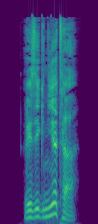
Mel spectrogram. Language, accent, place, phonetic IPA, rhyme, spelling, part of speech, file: German, Germany, Berlin, [ʁezɪˈɡniːɐ̯tɐ], -iːɐ̯tɐ, resignierter, adjective, De-resignierter.ogg
- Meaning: 1. comparative degree of resigniert 2. inflection of resigniert: strong/mixed nominative masculine singular 3. inflection of resigniert: strong genitive/dative feminine singular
